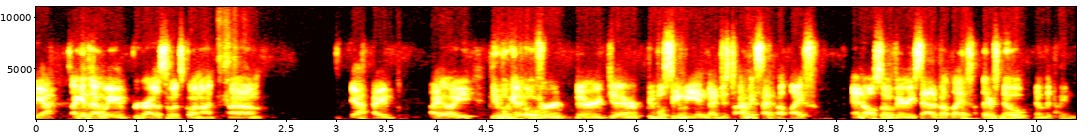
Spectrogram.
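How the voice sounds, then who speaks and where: Bright and sharp in tone, a man with a medium pitch talks at a very fast pace. His pitch variation is ordinary. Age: 30s. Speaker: podcast host. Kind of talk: casual chat. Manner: animated.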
